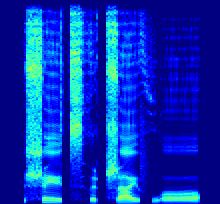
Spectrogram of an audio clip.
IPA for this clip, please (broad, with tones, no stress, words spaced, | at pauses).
ʂe˥˩ɪ̯t͡sʰɹ̩˩ʈ͡ʂa˥˩ɪ̯fwɔ˧˥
